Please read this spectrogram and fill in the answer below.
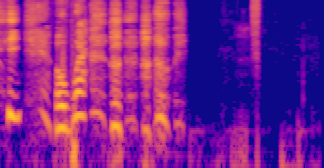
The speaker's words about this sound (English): Why are you breathing?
